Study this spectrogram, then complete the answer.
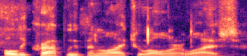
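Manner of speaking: ordinary talk, nothing marked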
